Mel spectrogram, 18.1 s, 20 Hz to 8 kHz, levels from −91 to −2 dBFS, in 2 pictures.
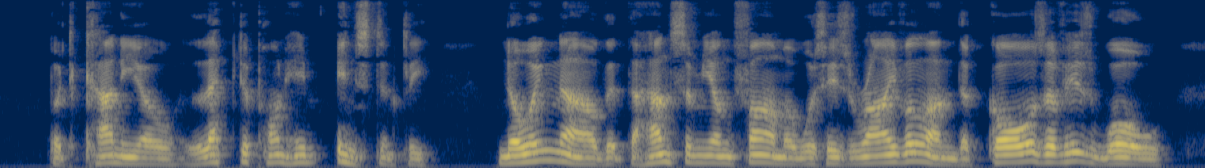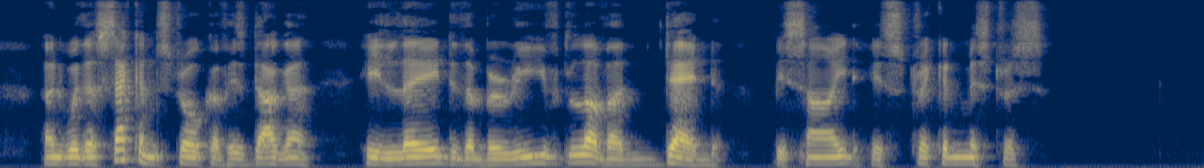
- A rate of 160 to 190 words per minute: No, slow, 135 wpm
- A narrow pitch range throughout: No, average, 4.3 semitones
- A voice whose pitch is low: Yes, low, 115 Hz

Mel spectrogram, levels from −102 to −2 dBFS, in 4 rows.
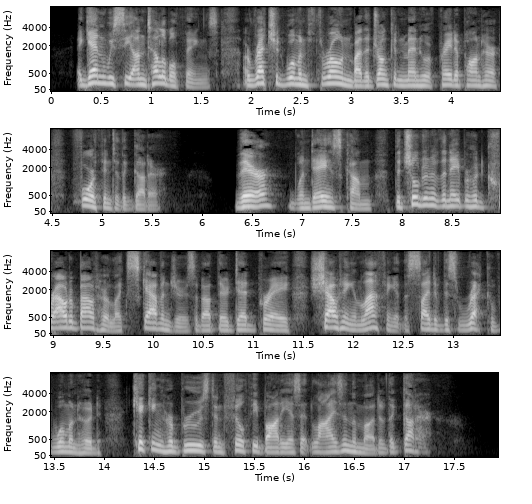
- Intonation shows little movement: No, average, 5.0 semitones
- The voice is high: No, medium, 140 Hz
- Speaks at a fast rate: Yes, fast, 220 wpm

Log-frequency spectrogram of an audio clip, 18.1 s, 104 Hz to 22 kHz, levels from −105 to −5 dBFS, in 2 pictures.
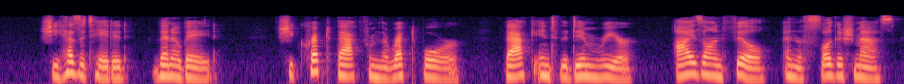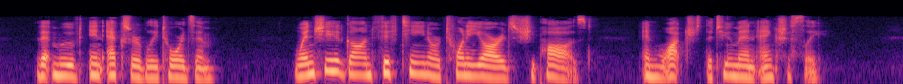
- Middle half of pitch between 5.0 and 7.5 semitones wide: No, average, 2.9 semitones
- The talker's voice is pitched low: No, medium, 175 Hz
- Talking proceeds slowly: No, average, 145 wpm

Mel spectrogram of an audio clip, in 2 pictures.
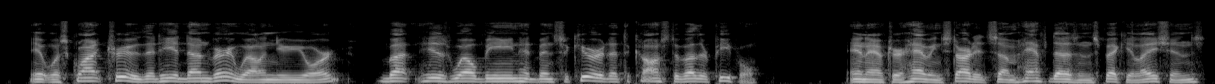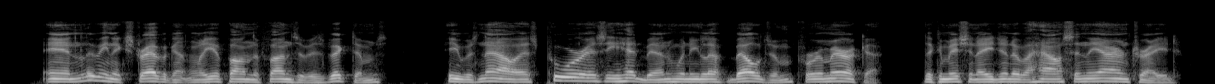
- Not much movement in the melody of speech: No, average, 3.9 semitones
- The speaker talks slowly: No, average, 170 wpm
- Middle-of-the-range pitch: No, low, 125 Hz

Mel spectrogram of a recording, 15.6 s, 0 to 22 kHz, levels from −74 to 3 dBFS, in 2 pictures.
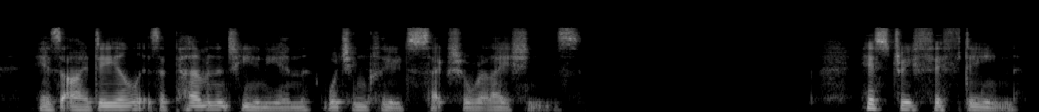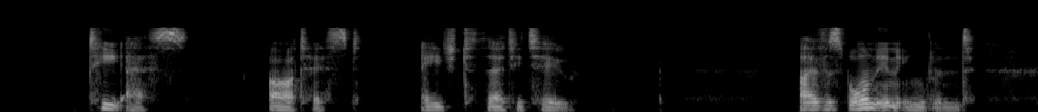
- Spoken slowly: Yes, slow, 80 wpm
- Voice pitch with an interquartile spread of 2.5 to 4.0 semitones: No, average, 4.8 semitones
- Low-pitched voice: Yes, low, 105 Hz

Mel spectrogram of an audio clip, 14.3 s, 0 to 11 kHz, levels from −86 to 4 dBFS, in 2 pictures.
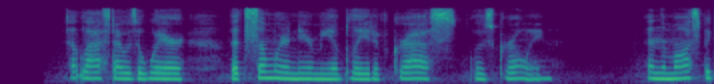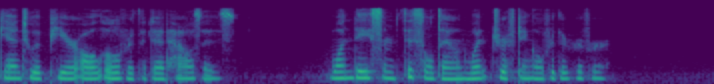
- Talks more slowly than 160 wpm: Yes, average, 145 wpm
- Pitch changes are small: Yes, narrow, 1.7 semitones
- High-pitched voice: Yes, high, 230 Hz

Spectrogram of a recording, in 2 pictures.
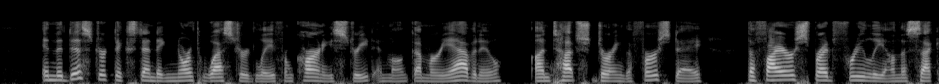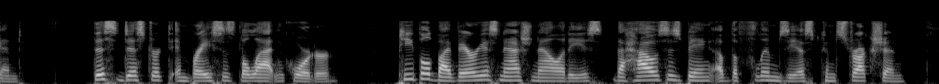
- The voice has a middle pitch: Yes, medium, 165 Hz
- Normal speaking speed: No, slow, 130 wpm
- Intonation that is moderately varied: Yes, average, 3.9 semitones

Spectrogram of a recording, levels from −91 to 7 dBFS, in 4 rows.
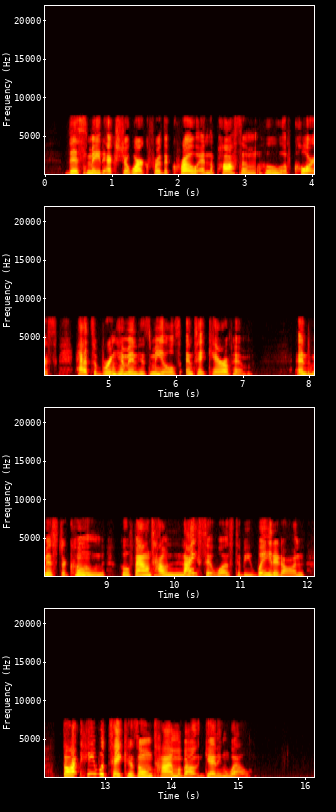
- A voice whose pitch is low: No, medium, 180 Hz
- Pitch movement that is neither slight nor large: No, wide, 8.5 semitones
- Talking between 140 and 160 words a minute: No, average, 180 wpm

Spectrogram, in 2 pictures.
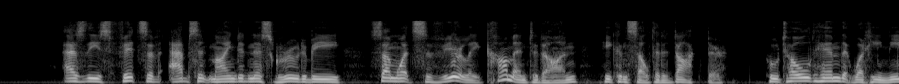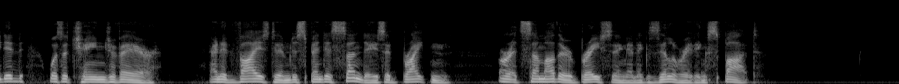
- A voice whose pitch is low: Yes, low, 115 Hz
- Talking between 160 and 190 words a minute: No, average, 150 wpm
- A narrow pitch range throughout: No, average, 5.2 semitones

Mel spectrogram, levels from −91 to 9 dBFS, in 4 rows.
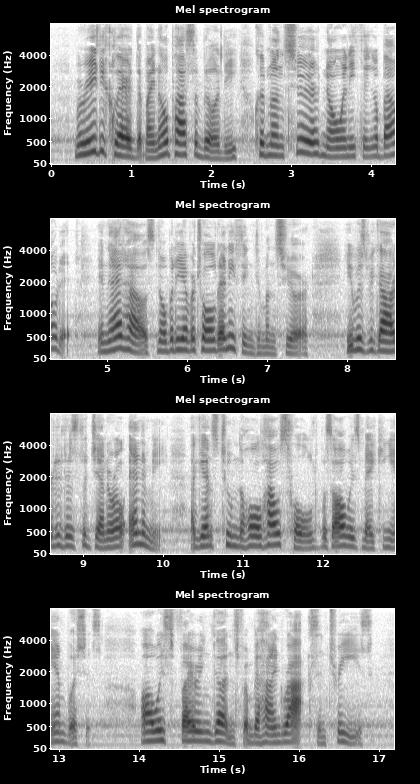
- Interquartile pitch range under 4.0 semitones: No, average, 4.3 semitones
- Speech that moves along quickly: No, average, 155 wpm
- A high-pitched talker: Yes, high, 200 Hz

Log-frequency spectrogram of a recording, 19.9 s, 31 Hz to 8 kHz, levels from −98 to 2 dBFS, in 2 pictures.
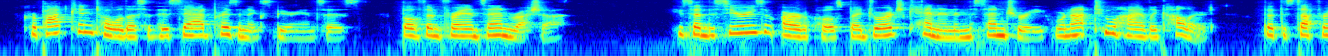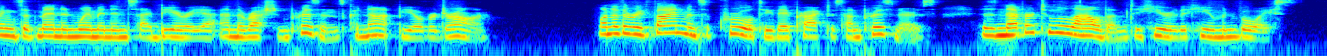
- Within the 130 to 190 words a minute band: No, average, 200 wpm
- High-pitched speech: Yes, high, 225 Hz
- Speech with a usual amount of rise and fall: Yes, average, 4.2 semitones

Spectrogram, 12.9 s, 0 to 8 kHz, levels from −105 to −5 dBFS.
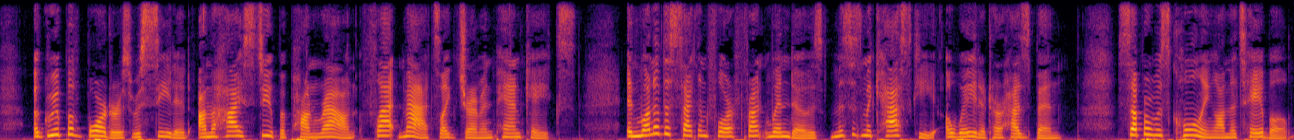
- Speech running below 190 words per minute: Yes, average, 165 wpm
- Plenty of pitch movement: Yes, wide, 7.7 semitones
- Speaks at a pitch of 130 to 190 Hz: No, high, 220 Hz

